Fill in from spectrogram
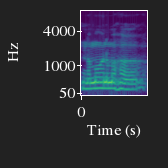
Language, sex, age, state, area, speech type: Sanskrit, male, 18-30, Rajasthan, rural, spontaneous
